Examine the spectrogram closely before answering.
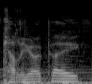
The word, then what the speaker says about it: Kalliope: c so here we are my rg15 called caliopay and uh i hopefully will be taking many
